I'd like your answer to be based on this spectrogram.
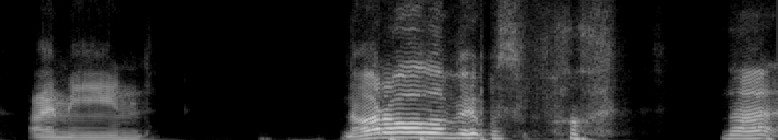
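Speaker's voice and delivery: speech broken up by laughs throughout. Admitting a trip was not all fun: laughing while talking. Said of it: "I'm sorry for laughing".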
